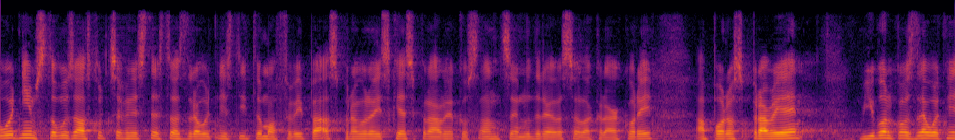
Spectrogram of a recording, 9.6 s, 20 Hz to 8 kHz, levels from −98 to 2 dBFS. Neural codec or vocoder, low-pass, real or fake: codec, 24 kHz, 0.9 kbps, WavTokenizer, small release; 7.2 kHz; fake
